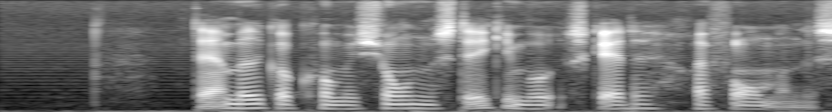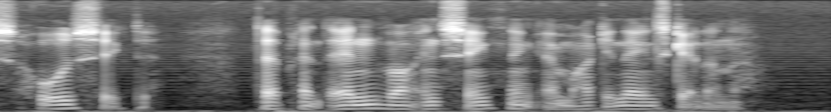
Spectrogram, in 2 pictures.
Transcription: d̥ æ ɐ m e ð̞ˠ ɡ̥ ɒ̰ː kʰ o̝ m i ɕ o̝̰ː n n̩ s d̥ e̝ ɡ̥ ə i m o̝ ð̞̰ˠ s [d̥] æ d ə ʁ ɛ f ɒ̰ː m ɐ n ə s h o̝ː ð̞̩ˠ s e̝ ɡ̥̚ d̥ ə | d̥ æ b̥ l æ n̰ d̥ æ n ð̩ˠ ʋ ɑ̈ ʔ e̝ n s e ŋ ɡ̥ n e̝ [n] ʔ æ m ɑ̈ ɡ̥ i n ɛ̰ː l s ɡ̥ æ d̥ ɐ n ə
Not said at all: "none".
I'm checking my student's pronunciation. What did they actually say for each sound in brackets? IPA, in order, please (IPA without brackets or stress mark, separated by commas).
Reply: ɡ̥, ŋ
